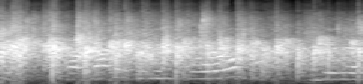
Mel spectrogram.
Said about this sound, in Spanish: Un aplauso para ella, por favor.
